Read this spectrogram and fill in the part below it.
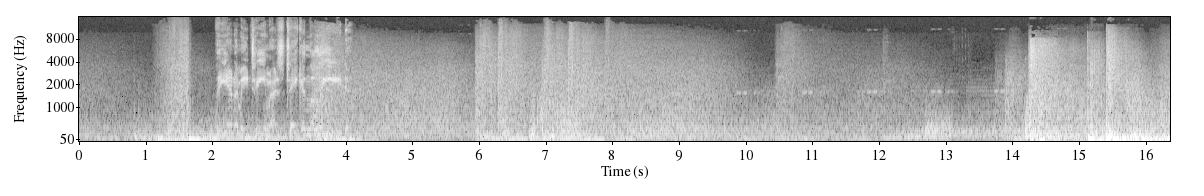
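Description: Naval guns fire with deep booms.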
